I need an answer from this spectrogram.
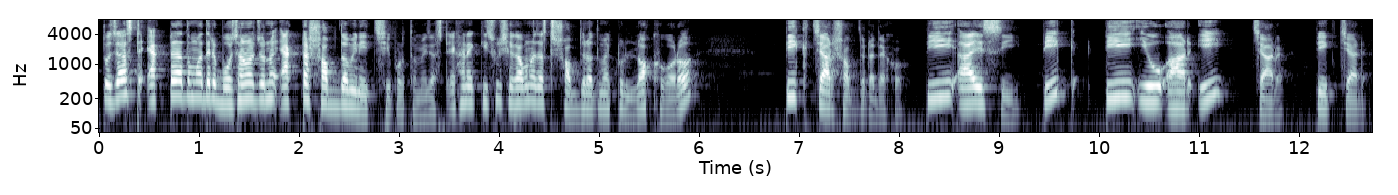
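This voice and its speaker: Man spelling words out slowly. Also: on the high side, very animated. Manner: spells words letter by letter, then repeats them slowly. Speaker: English reading teacher. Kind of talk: spoken language lesson. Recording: dull lo-fi sound.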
